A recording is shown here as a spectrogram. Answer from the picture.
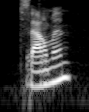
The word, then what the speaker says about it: salmon: Then when he orders dinner, he pronounces salmon with a L. – Salmon?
